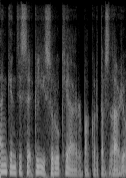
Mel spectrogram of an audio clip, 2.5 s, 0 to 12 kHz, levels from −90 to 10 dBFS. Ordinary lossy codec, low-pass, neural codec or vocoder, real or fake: Opus, 24 kbps; 10.8 kHz; codec, 16 kHz in and 24 kHz out, 0.4 kbps, LongCat-Audio-Codec, fine tuned four codebook decoder; fake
